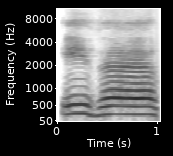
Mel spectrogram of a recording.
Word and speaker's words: إِذَا: idha waqab. Ida waqab. Okay. Dhal idha waqab. Ida waqab. Okay. Tip of your tongue, put it between the very front two teeth, yeah? Dhal. Zal. Well done. So, idha.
